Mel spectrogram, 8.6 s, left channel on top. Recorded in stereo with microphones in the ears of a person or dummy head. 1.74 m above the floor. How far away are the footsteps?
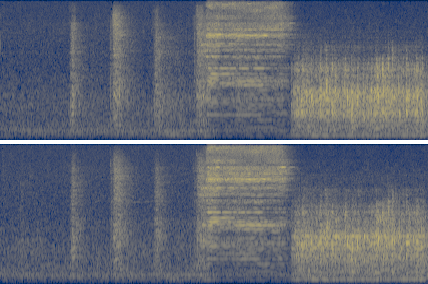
About 3.5 m.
